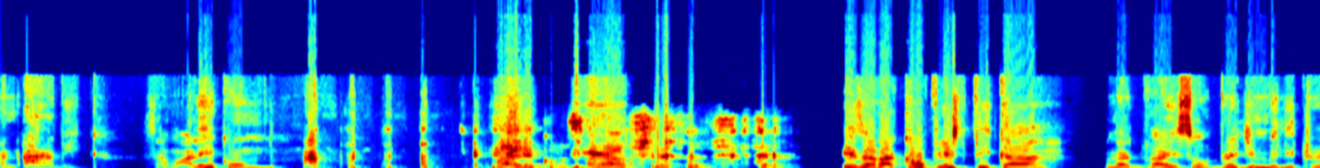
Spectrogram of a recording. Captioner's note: speaking in foreign language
